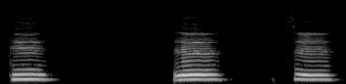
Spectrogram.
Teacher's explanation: 위 잇몸하고 혀 끝이 만나서 나는 소리가 있어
